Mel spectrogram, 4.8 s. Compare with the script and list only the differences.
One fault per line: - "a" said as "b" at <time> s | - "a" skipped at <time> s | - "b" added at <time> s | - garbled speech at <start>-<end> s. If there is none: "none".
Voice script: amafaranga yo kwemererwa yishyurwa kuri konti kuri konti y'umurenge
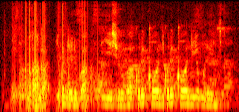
none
